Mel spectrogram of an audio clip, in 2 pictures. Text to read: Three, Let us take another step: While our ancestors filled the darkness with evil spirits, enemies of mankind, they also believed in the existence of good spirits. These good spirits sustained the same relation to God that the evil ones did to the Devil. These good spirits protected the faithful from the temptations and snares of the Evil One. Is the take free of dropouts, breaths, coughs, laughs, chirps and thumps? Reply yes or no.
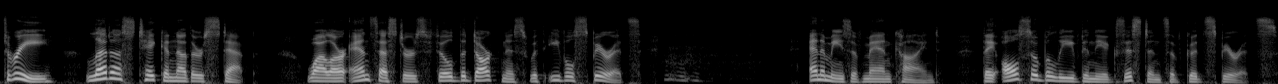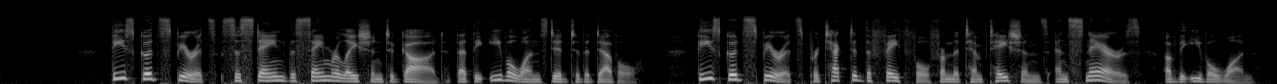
no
